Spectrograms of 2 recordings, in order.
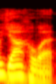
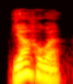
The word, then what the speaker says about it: Yahowah: To know Yahwa is to respect him. To understand Yahwa is to rever him. Yahwa. Yahwa. The proper pronunciation of the name of Eloha.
